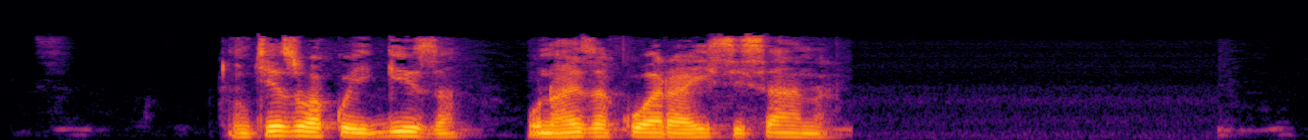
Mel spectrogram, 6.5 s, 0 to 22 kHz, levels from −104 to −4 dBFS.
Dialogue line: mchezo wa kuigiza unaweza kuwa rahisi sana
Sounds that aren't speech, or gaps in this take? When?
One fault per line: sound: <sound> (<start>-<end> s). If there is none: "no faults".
no faults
